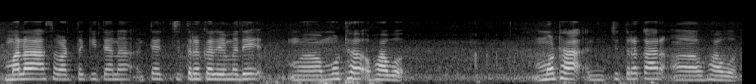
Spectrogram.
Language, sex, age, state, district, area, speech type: Marathi, female, 30-45, Maharashtra, Nanded, rural, spontaneous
